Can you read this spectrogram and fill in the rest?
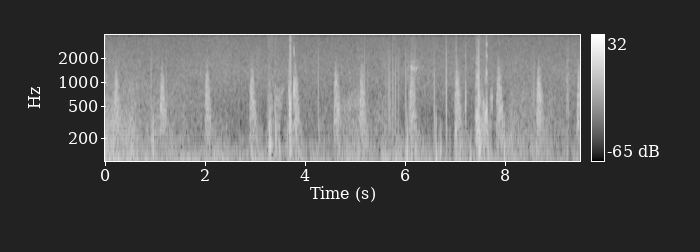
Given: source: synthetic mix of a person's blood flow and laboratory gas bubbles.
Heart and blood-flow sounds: Doppler ultrasound of blood flow; subclavian vein
3.24-3.82 s: bubbles
6.98-7.05 s: bubbles
7.18-7.25 s: bubbles
7.38-7.76 s: bubbles
From the record:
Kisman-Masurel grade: 212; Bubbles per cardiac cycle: several, 3 to 8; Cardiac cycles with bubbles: 1 to 10%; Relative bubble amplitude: moderate (0.250 to 0.450); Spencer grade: 1 (occasional bubble signal discernible with the cardiac motion signal, with majority of cardiac periods free of bubbles); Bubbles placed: anywhere in the cardiac cycle

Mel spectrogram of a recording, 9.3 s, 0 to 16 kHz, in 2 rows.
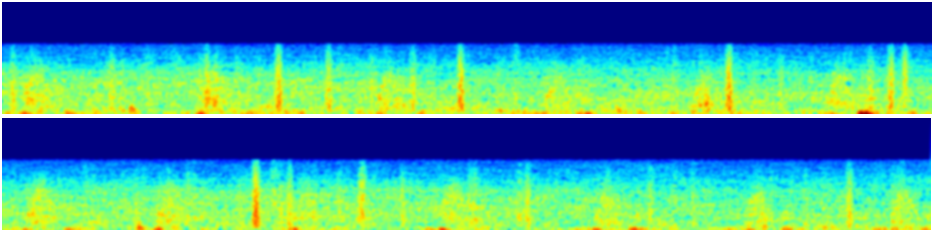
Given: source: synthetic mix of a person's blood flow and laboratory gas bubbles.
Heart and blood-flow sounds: Doppler ultrasound of blood flow; subclavian vein
no bubbles
From the record:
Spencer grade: 0 (complete lack of bubble signals)

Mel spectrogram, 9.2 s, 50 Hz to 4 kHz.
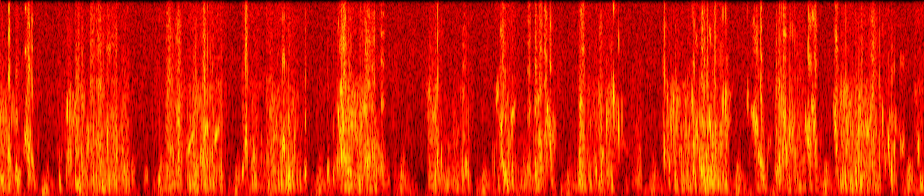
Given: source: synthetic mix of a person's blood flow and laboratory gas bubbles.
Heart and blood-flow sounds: Doppler ultrasound of blood flow; precordium
0.00-0.39 s: bubbles
0.56-1.38 s: bubbles
1.55-2.29 s: bubbles
2.39-3.10 s: bubbles
3.23-3.88 s: bubbles
4.25-4.73 s: bubbles
4.91-5.59 s: bubbles
5.74-6.44 s: bubbles
6.61-7.33 s: bubbles
7.45-8.23 s: bubbles
8.32-9.06 s: bubbles
9.14-9.25 s: bubbles
From the record:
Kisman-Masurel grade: 444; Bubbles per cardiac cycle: continuous sound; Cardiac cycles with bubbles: 100%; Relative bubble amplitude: maximal (0.775 to 0.999); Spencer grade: 4 (maximum detectable bubble signal sounding continuously throughout systole and diastole of every cardiac period, and overriding the amplitude of the normal cardiac signals); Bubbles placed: only in the low amplitude regions of the cardiac cycle

